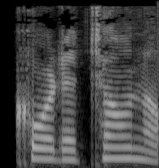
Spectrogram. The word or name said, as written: chordotonal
